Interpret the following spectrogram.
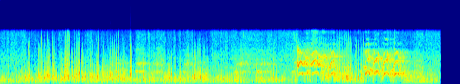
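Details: German Shepherd Ufo, a four-year-old male, assisting his handler in a criminal apprehension demonstration against a decoy at Aaron's school of dog training, Trinidad; rough, rapid, dense barking, then higher whining, yelping tones in the closing seconds.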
